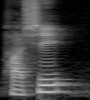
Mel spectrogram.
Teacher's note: if you say hashi, it has a low-high pitch pattern, and it means bridge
